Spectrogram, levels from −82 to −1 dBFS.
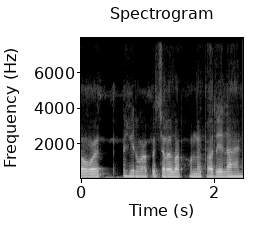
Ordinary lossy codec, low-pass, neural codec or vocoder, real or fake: none; none; codec, 16 kHz, 2 kbps, X-Codec, HuBERT features, trained on general audio; fake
